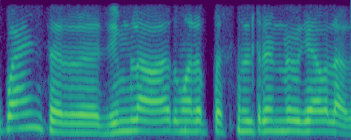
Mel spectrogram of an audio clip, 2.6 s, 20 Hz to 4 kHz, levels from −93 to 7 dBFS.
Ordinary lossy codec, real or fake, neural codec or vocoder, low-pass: none; real; none; 3.6 kHz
